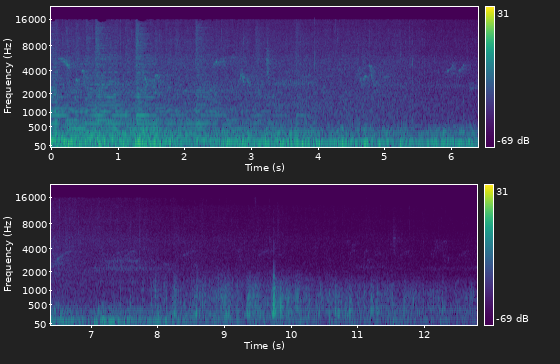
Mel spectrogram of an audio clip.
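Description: The last sustained notes of an ambient synth track fade out over a soundscape of rain and rolling thunder, with a few high chirps. The whole mix slowly dies away.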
